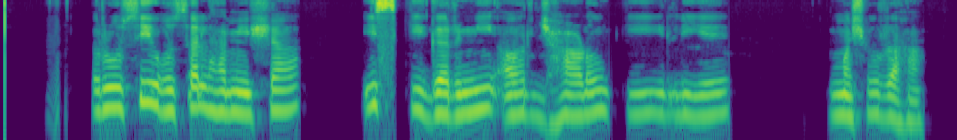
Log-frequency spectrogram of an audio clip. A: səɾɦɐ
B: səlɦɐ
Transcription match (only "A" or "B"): B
